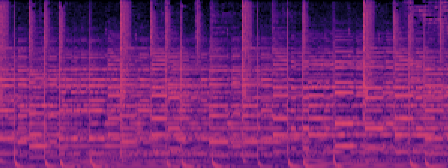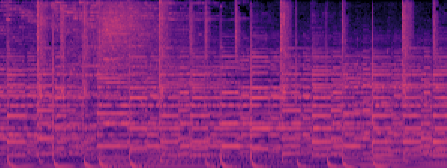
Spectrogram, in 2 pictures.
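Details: Plucked guitar-like music plays throughout with steady rhythmic notes and no animal sound.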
